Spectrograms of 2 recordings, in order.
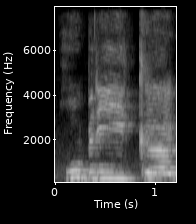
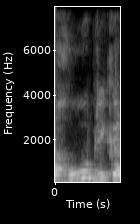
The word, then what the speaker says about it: rubrica: Por exemplo, rubrica que o povo fala rúbrica, né? Ah, não existe rúbrica não.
